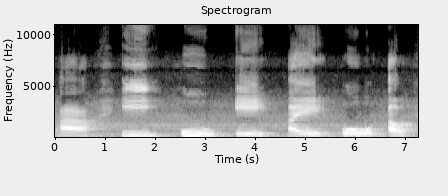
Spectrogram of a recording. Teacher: इनका उच्चारण ऊंचा तथा लंबा होता है, थोड़ा ऊंचा और लंबा होता है।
